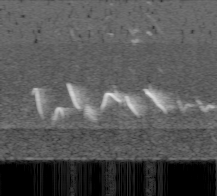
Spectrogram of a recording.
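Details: Wild green-winged saltator singing at dusk in nature, in the 'virando canto' style: a phrase of loud, clear whistled notes, each slurring downward, about seven in quick sequence, with the last few softer and lower. There is faint background hiss.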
